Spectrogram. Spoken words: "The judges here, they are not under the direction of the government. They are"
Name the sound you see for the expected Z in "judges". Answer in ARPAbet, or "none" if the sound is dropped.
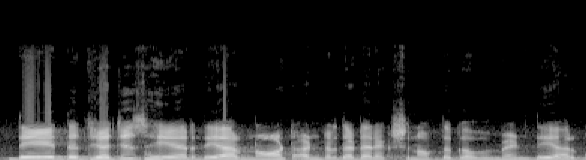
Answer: Z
